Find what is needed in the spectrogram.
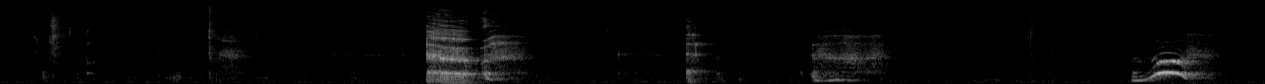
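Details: Girl burping after drinking two 12oz cans of soda: a run of loud, low, rumbling burps of varying length with quieter ones between, in a small room.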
